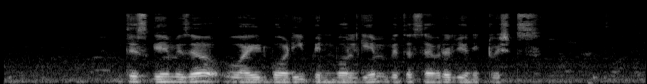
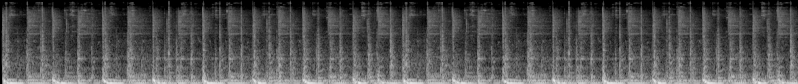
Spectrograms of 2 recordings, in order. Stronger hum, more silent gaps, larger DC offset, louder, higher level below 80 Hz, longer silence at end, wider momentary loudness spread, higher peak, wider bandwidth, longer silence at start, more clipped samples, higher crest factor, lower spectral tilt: neither; neither; neither; second, -23 LUFS vs -17 LUFS; second, -54 dBFS vs -16 dBFS; about the same, 0.05 s vs 0 s; first, 14 LU vs 2 LU; second, -6 dBFS vs -2 dBFS; second, 11.5 kHz vs over 20 kHz; about the same, 0.1 s vs 0 s; neither; first, 20 dB vs 14 dB; about the same, -6 dB/octave vs -5.5 dB/octave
